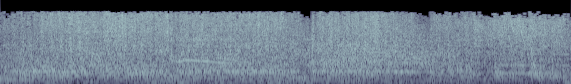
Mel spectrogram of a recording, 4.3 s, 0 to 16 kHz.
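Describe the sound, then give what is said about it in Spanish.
Submachine gun fire in a 1996 action-film shootout, with men firing from an excavator bucket at Russian gunmen on a ship. A dense, continuous rattle of gunfire stays loud throughout with no break. “Al momento, la pala de un excavador asciende a su altura, y en ella aparecen John y sus amigos, que disparan contra los rusos.”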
